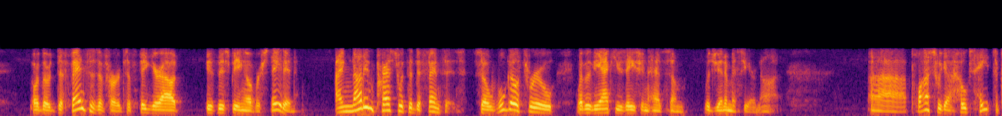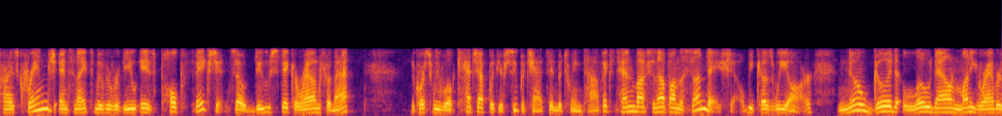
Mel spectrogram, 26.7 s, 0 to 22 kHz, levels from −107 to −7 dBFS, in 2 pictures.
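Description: Speech runs through a GSM full-rate codec for all of its length, with audible buzzy, gravelly roughness and a band of about 200 Hz to 3.6 kHz. The roughness points to coarse, about-13-kbps coding, not mere telephone band-limiting.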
